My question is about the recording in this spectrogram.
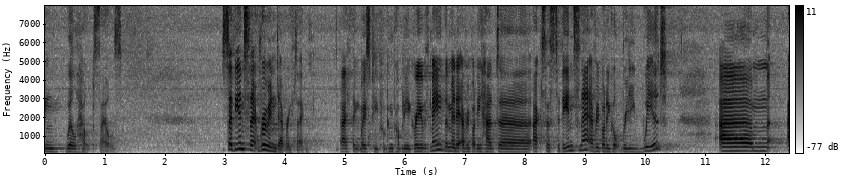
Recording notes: recorded at Wiper and True’s Old Market taproom last week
